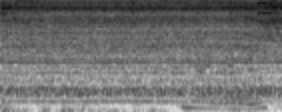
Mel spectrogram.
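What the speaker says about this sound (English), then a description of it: "It's like a blow dryer." A blow-dryer-style heat tool runs with a steady, loud whooshing hum while drying Mod Podge on wooden Easter eggs, continuous and close with a slight pitch wobble.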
